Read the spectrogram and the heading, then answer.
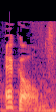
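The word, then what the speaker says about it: Echo (ἔχω): E-C-H long O. Echo.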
